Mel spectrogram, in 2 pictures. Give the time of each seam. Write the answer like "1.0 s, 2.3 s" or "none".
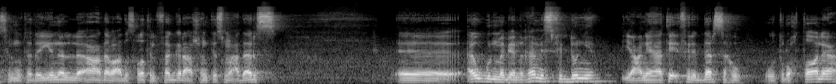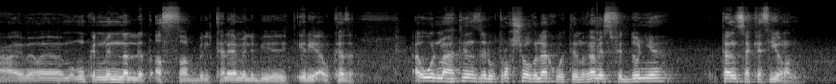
6.2 s, 12.4 s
